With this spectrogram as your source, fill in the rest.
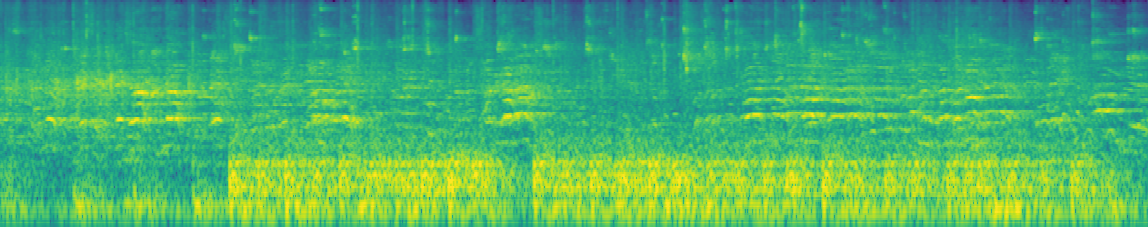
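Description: Basketball shoes squeak sharply on a wooden floor in an echoing gym.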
